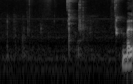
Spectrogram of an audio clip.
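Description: A pause in a man's talk in a small room: faint room tone with a couple of soft clicks about a second in, then he starts speaking again near the end.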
